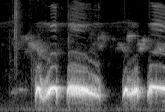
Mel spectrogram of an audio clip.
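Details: Two low two-part coos from a decoy spotted dove luring wild birds, each a short wavering note followed by a longer, slightly falling one, with the second phrase cut off.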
